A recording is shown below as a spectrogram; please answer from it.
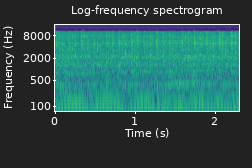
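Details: Chevrolet with a light, steady ticking knock over an even idle from the throttle body area; advice is to remove the intake manifold and replace the throttle shaft and plates, suspecting play in the worn shaft.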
